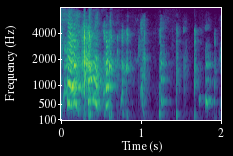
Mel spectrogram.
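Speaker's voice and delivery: long high laugh. Real, not acted. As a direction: laugh hard at the joke. Laughing after hyping each other.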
